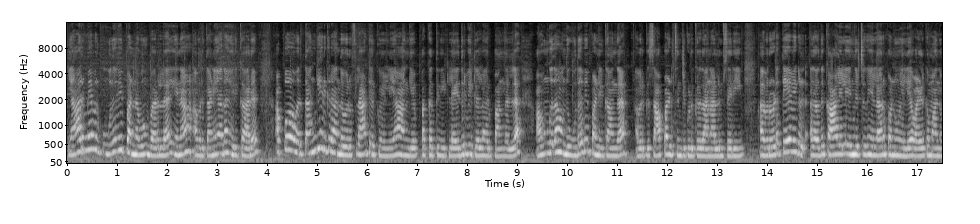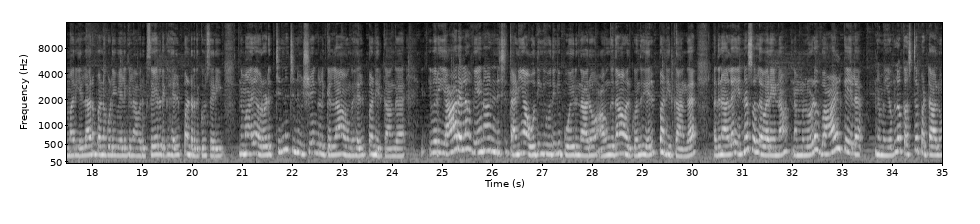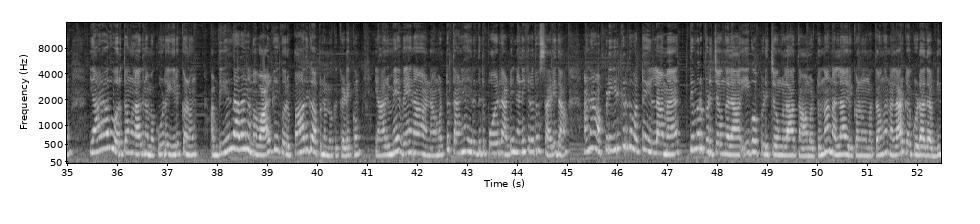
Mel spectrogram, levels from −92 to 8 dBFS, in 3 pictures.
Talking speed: 140 wpm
